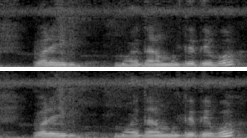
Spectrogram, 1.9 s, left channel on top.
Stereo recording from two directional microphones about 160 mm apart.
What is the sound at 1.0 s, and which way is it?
Speech, 30° right (ahead or behind).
